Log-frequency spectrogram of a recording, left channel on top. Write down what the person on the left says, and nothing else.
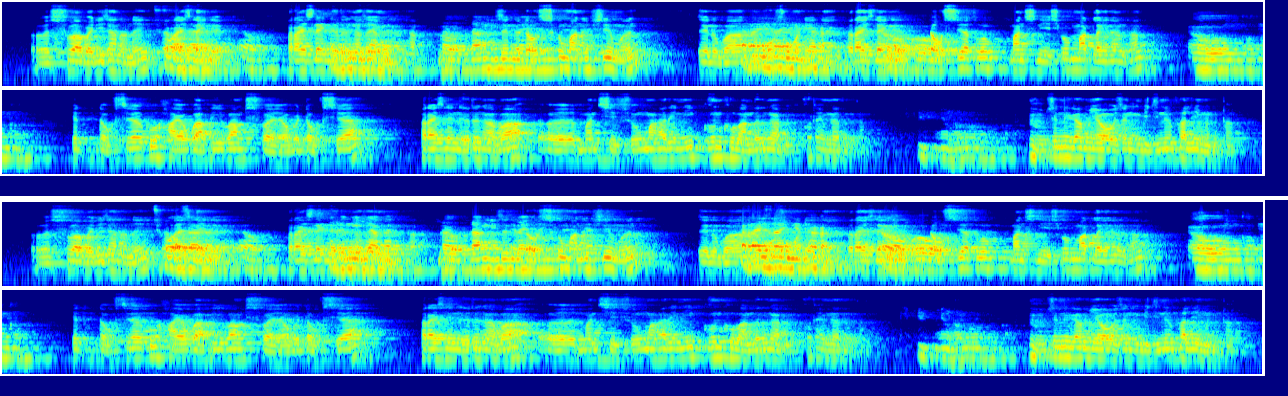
ओ सुवा बायदि जानानै
रायज्लायनो
रायज्लायनो
रोङा
जायो नोंथां औ
जोङो
दावस्रिखौ
मानो
फिसियो मोन जेन'बा
न'आव समायनायनि
रायज्लायनो
दावस्रियाथ' मानसिनि जब माथ लायो ना नोंथां
दाउस्रियाखौ हायाव गाखोयोबा आमथिसुवायाव बे दाउस्रिया रायज्लायनो रोङाबा ओ मानसि सुबुं माहारिनि गुनखौ लानो रोङा बेखौ फोथायो मोन आरो
जोंनि गामियाव जों बि बिदिनो फालियोमोन नोंथां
